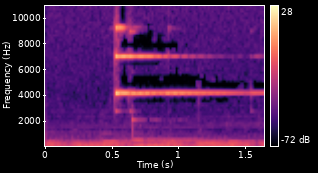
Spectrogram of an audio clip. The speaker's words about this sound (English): Then a bell rang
